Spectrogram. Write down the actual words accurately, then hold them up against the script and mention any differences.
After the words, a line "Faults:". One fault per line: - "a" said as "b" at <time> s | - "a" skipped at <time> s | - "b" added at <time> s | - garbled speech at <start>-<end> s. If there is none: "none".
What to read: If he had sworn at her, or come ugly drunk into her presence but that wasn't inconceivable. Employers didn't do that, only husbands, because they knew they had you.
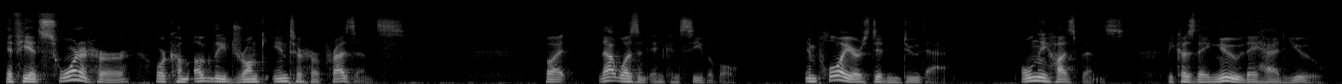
If he had sworn at her, or come ugly drunk into her presence but that wasn't inconceivable. Employers didn't do that, only husbands, because they knew they had you.
Faults:
none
